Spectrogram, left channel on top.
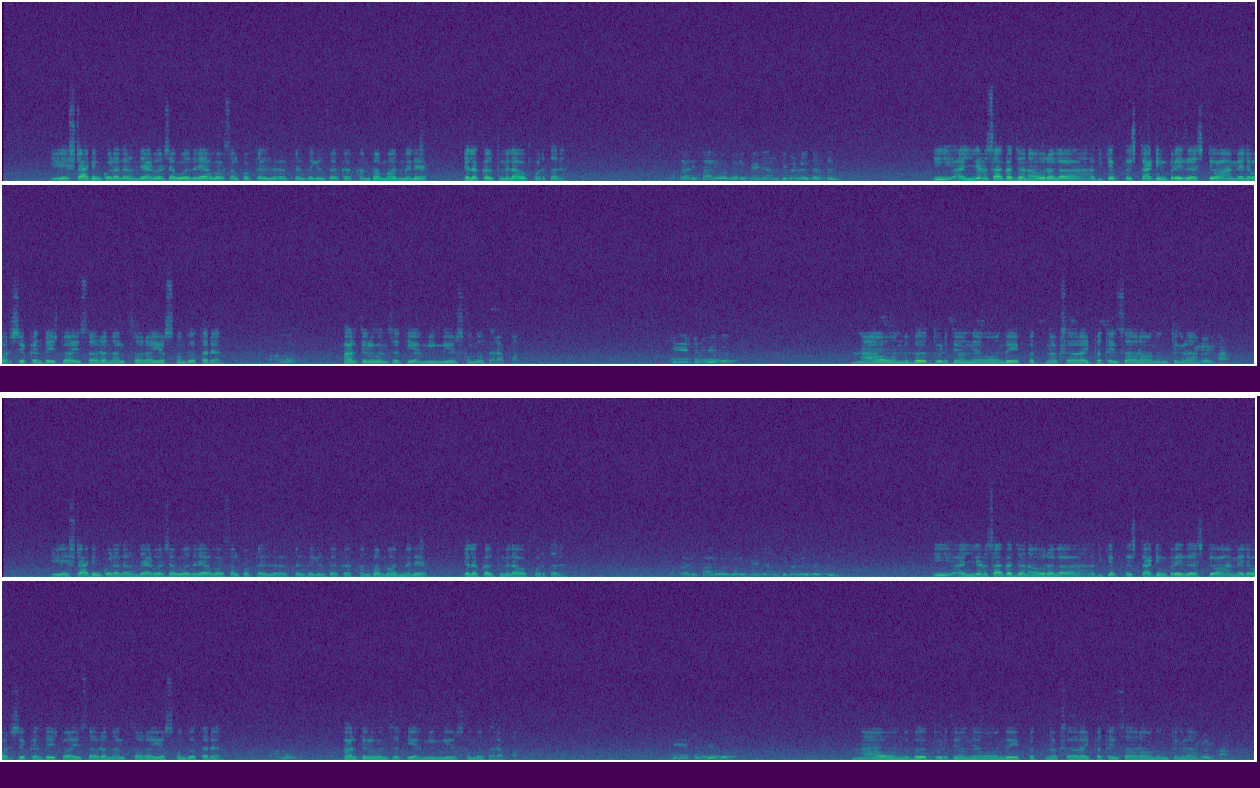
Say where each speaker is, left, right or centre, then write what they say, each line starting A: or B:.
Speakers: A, on the left; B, on the left.
A: ಈ ಸ್ಟಾರ್ಟಿಂಗ್ ಕೊಡಲ್ಲಾ ಒಂದ್ ಎರಡ್ ವರ್ಷ ಹೋದ್ರೆ ಆವಾಗ ಸ್ವಲ್ಪ ಕೆಲ್ ಕೆಲ್ಸ ಗಿಲ್ಸ ಕ ಕನ್ಫರ್ಮ್ ಆದ್ಮೇಲೆ. ಎಲ್ಲ ಕಲ್ತ್ ಮೇಲೆ ಆವಾಗ ಕೊಡ್ತಾರೆ.
B: ಮತ್ತ ಅಲ್ಲಿ ಸಾಲಿ ಒಂದರಿ ಬೇಜಾನ ಡಿಮ್ಯಾಂಡ್ ಆಯತಂತು.
A: ಈ ಅಲ್ಲಿವ್ನ ಸಾಕಷ್ಟು ಜನ ಅವರಲ್ಲ ಅದಿಕ್ಕೆ ಪ್ಪಾ ಸ್ಟಾರ್ಟಿಂಗ್ ಪ್ರೈಸ್ ಅಷ್ಟು ಆಮೇಲೆ ವರ್ಷಕ್ಕಂತ ಇಷ್ಟು ಐದ್ ಸಾವ್ರಾ ನಾಲ್ಕ್ ಸಾವ್ರಾ ಏಸ್ಕೋಂದ ಧೊತ್ತಾರೆ.
B: ಹೌದೋ.
A: ತಿಂಗಳಂಗ ಒಂದ್ಸತಿ ಹಂಗ ಹಿಂಗಗೆ ಎರ್ಸ್ಕೊಂದ್‌ ಹೋಗ್ತಾರಪ್ಪಾ.
B: ನೀ ಎಷ್ಟು ದುಡಿಯೋದು.
A: ನಾವ ಒಂದುಬ ದುಡತಿವಂದವು ಒಂದ್ ಇಪ್ಪತ್ ನಾಕ್ ಸಾವ್ರಾ ಇಪ್ಪತ್ತೈದ್ ಸಾವ್ರಾ ಒಂನೊಂದ. ತಿಂಗ್ಳಾ
B: ತಿಂಗ್ಳಿಗೆ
